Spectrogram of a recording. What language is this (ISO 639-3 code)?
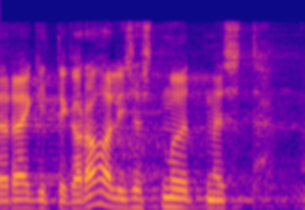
est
